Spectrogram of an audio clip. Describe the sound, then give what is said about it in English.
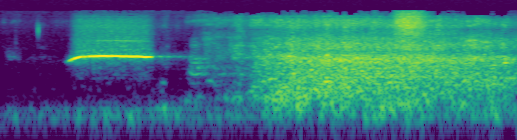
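A little girl whistles one clear note that slides upward and then holds steady for about a second, followed by a burst of breathy, rustling noise that sounds like soft chuckling. “And she whistled.”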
